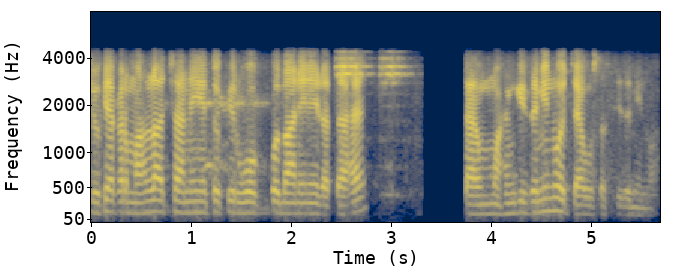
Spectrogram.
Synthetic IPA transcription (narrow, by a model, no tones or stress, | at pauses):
d͡ʒõːkiɐɡəɾmɐɦlːaɐtːʃʰanɐɦĩɦɛt̪opʰɪɾʋokoːibaːninɐɦĩɾɛɦt̪aɦɛː | t͡ʃaːɦemɐɦɛ̃ŋɡizɐmiːnɦot͡ʃaːɦeʋosɐst̪izɐmiːnɦoː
